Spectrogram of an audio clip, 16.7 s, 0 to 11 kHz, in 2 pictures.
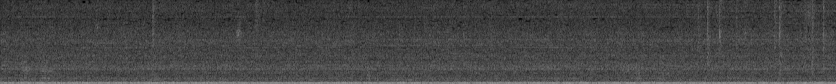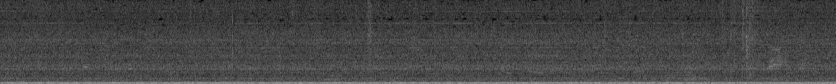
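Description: Steady cabin noise inside a Boeing 737-700 with its CFM56-7B jet engines running, a constant low hum under a rushing haze, with no change in level.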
